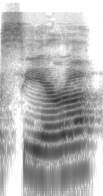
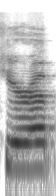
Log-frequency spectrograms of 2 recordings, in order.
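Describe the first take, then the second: First: The name begins with an S sound. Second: The name begins with a K sound. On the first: The speaker calls it wrong. "but it looks like Sierra" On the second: The speaker calls it right. "It's pronounced Kira"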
